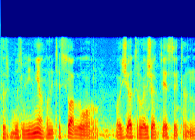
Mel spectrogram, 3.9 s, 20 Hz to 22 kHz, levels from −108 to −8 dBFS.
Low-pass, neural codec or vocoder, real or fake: 7.2 kHz; codec, 16 kHz, 2 kbps, FreqCodec, larger model; fake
